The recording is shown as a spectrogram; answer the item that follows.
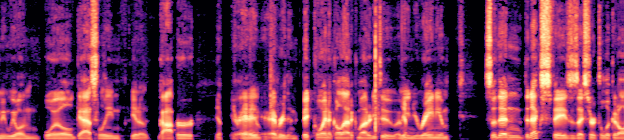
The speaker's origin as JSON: {"language": "English", "country": "Canada", "said": "Right, I'm Canadian. I'm pretty well versed in how cold it can be at that latitude"}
